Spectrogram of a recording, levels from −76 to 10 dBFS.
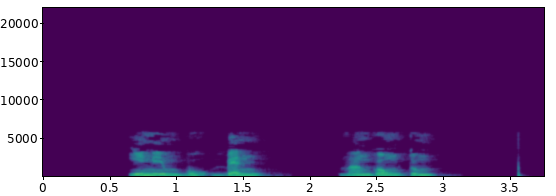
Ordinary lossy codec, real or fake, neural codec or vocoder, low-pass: MP3, 24 kbps; real; none; 7.2 kHz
